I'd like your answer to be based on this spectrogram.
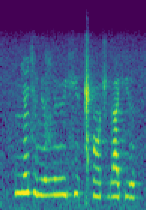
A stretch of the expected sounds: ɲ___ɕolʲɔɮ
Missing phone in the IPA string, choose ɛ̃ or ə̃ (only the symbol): ɛ̃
